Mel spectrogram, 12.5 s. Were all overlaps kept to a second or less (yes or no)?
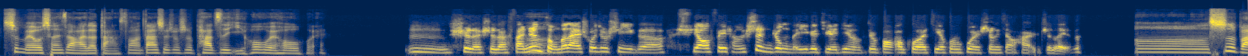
yes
